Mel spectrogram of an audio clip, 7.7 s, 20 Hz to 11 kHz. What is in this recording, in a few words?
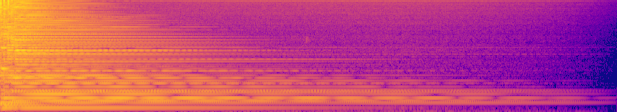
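12 string minor, Acoustic Guitar Loops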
